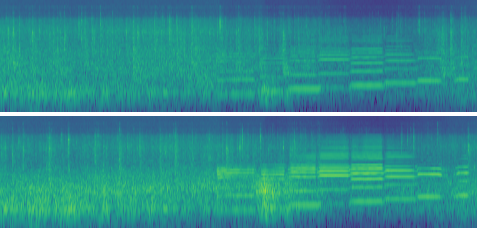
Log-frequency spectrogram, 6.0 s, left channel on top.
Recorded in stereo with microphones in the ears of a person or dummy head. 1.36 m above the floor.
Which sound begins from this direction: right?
A trumpet, at 2.7 s.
